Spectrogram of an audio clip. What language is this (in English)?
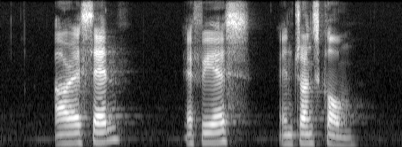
English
